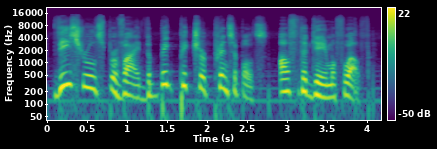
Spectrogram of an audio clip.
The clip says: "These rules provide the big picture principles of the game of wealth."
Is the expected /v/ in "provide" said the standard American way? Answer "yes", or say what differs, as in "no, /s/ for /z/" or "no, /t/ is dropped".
yes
